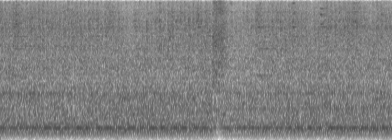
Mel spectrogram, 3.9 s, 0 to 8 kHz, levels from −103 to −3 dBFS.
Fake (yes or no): no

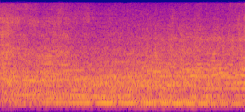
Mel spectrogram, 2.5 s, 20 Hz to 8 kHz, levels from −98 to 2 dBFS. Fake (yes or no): no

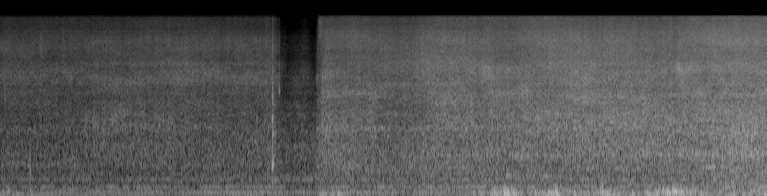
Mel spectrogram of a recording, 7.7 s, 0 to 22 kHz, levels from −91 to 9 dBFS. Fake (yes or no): yes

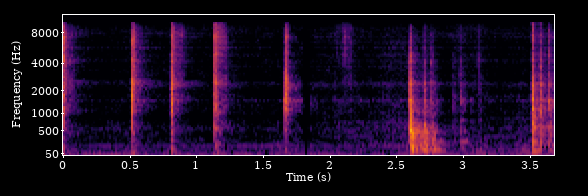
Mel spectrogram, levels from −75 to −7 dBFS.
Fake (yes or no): yes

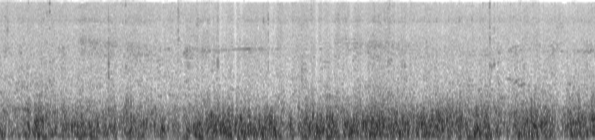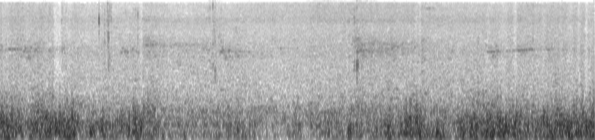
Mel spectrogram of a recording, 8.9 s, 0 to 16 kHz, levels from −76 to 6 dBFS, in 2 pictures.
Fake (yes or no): no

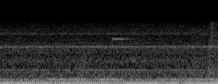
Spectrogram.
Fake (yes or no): yes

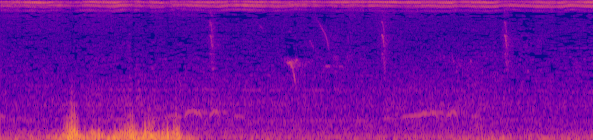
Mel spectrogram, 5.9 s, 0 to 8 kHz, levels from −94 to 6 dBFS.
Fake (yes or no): no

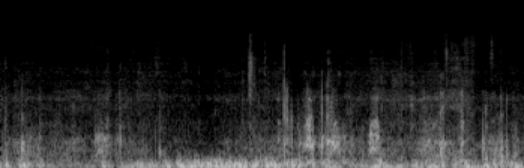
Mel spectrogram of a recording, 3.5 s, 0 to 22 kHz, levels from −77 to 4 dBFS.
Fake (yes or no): yes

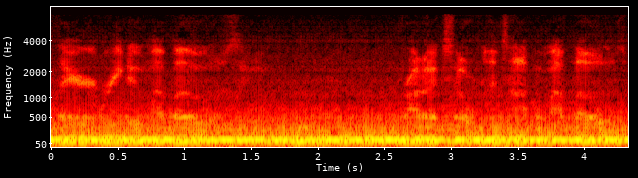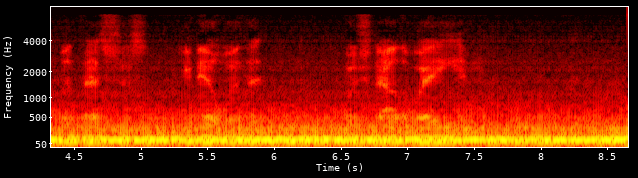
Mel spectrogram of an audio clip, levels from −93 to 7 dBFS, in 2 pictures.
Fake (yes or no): yes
